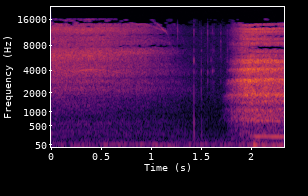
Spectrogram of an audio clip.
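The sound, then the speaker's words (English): A deep breath: a soft airy hiss that swells into a fuller inhale near the end, over a faint steady background hiss, with no talk. “Take a deep breath.”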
